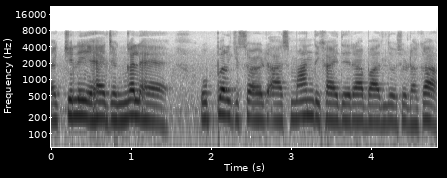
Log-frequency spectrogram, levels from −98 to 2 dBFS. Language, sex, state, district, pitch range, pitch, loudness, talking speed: Hindi, male, Chhattisgarh, Bastar, 175-195 Hz, 180 Hz, -18 LUFS, 200 wpm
